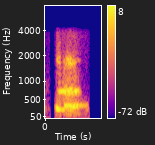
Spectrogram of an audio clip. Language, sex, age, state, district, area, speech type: Kashmiri, female, 18-30, Jammu and Kashmir, Bandipora, rural, conversation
